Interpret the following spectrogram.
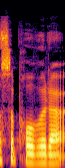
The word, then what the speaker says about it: Sepulveda: My name is Sepulveda, and I'm here today as a local business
